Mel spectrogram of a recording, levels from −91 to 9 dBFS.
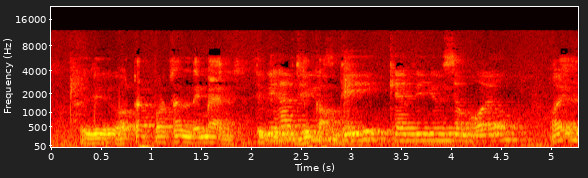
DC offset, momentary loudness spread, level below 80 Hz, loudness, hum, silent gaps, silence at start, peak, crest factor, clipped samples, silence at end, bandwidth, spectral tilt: under 0.1%; 5 LU; -46 dBFS; -26 LUFS; none; none; 0 s; -10 dBFS; 16 dB; under 0.1%; 0 s; 12 kHz; -5 dB/octave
